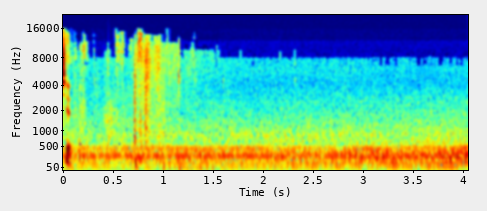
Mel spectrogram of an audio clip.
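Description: Steady blizzard wind blowing, with faint low held tones underneath and a few faint clicks about a second in.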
